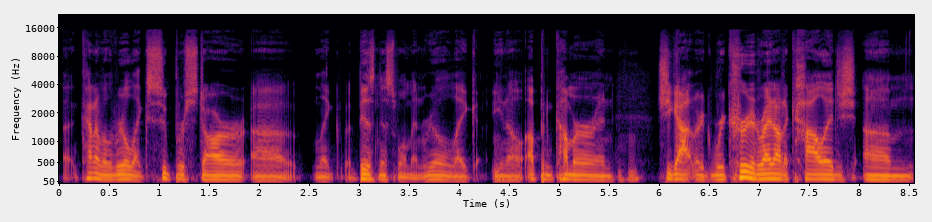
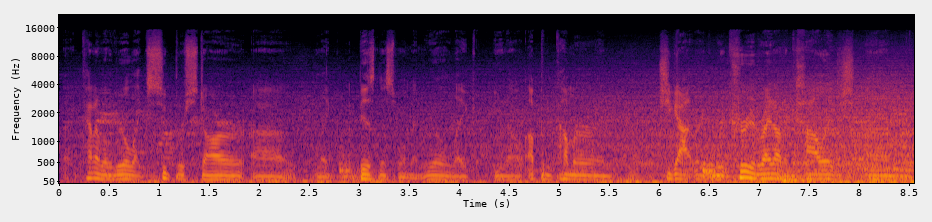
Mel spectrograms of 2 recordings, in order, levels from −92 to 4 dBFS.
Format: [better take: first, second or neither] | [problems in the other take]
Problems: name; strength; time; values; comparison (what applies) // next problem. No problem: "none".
first | train or aircraft noise; loud; throughout; 4 dB below the speech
